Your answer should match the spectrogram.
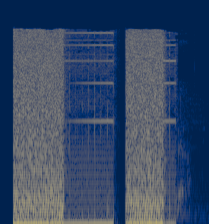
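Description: Two loud bursts of harsh, static-like electronic noise with steady high tones in them. The first lasts about a second and the second is shorter and fades out.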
